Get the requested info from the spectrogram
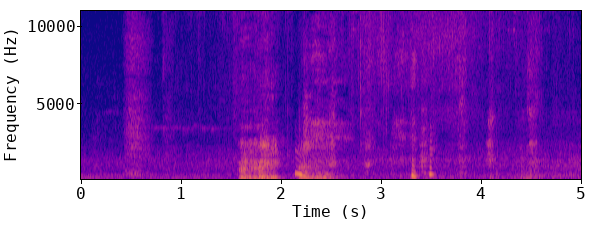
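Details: Playful pet dog making funny noises indoors: loud, rough grumbling bursts with short whiny, wavering squeaks, followed by softer scattered snuffles and whimpers against a low room hum.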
